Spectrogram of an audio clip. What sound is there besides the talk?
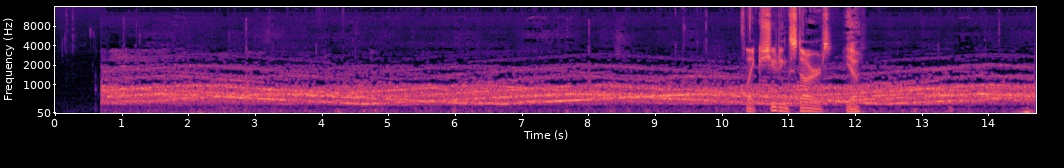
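air raid sirens wailing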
